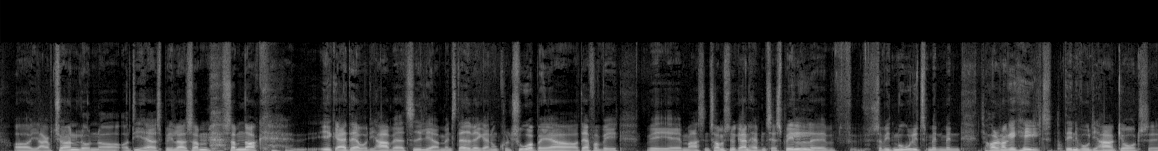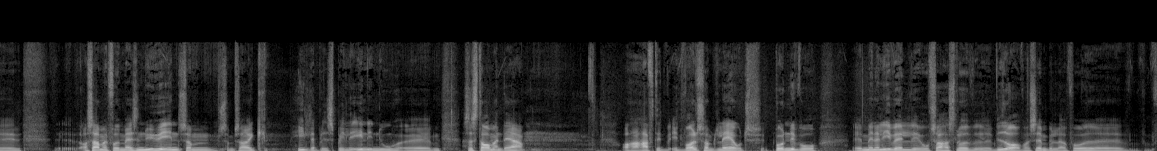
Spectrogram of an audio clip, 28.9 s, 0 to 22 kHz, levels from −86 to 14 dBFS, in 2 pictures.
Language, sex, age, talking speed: Danish, male, 30-49, 200 wpm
